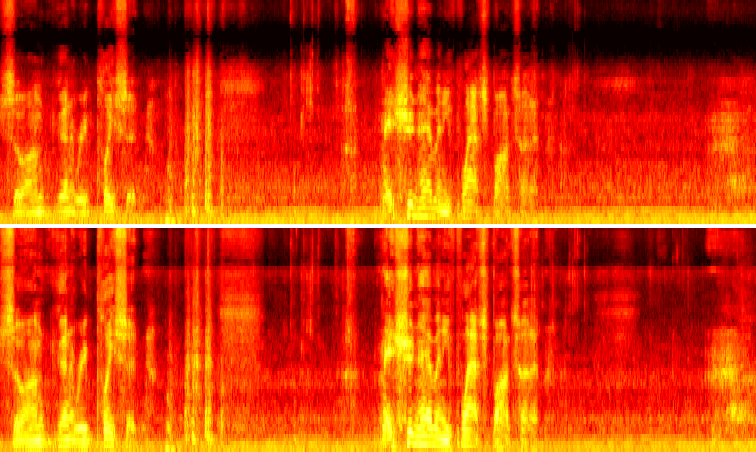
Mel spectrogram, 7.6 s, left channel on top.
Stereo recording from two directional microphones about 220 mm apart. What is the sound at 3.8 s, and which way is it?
Speech, 70° right (ahead or behind).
